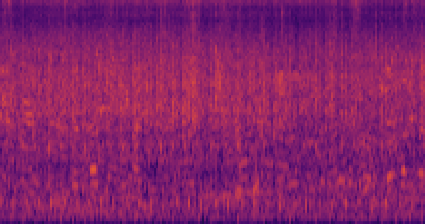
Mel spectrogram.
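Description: Busy market crowd: many voices chattering at once over a steady low hum, with no single sound standing out.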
